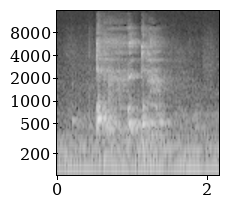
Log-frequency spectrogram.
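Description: A person coughs twice in quick succession, the first about half a second in, the second just after the one-second mark, over a steady low electrical hum.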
